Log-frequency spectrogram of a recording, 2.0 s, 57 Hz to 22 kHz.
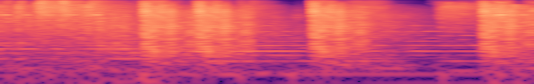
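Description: An M249 SAW light machine gun fires in a video game, sounding as roughly three dense, rattling bursts over a steady backdrop of continuous gunfire noise.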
